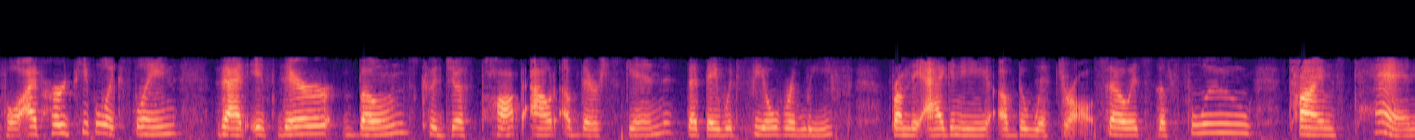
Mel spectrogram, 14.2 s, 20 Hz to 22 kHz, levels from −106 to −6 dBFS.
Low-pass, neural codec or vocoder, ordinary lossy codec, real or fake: 7.2 kHz; none; AAC, 16 kbps; real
